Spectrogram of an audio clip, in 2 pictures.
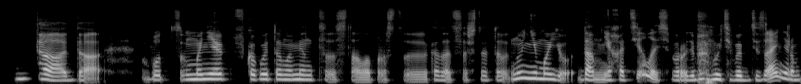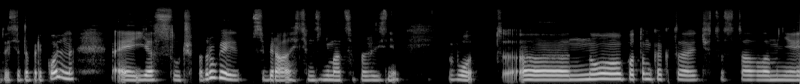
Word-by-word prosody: Да, 240 -7 +2
да. 195 +2 -1 0.4
Вот 215 -3 -5
мне 235 +2 +4
в - - -17
какой-то 235 0 +1
момент 220 -1 0
стало 110 0 -4
просто, 115 +2 -9
э, - - -7
казаться, 205 - -4
что 200 - -8
это, 195 -1 -6
ну, 265 +4 +2
не 280 -1 +4
моё. 255 - +1
Да, 225 -4 +3
мне 205 -1 -1
хотелось 205 -2 -1
вроде 200 0 0
бы 235 +5 0
быть 230 -2 +2
веб-дизайнером, 205 +2 +1
то - - -6
есть 205 - -10
это 190 -2 -4
прикольно. 260 - +1 0.3
Э, 310 -12 +2
я 205 +1 +2
с 205 0 -8
лучшей 205 -2 -7
подругой 245 -6 +2
собиралась 200 -1 -1
этим 210 -2 -8
заниматься 205 0 -4
по 200 -2 -5
жизни, 200 +2 -6 0.5
вот. 215 -3 -1 0.2
Э, 210 -1 +5
но 240 +4 +4
потом 235 +1 -3
как-то 220 -2 -3
чё-то 225 - -16
стало 210 -1 -1
мне 205 0 -1
210 Hz, 170 wpm, -23 LUFS, 200-235 Hz, 0.5 s, Э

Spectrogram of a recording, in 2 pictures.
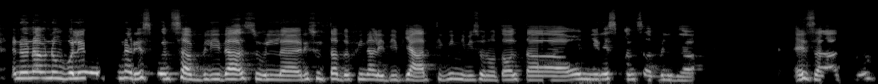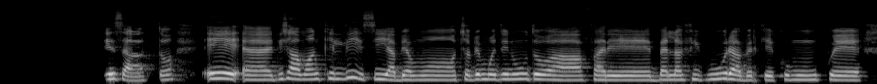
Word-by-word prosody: no 285 +2 +5
non 290 -1 +3
volevo 275 +2 +6
alcuna 295 +1 -2
responsabilità 245 -3 +3
sul 225 -4 -2 0.2
risultato 245 -2 -1
finale 225 -2 0
dei 210 +2 -6
piatti, 220 +1 -1
quindi 245 0 -1
mi 210 0 -5
sono 205 -2 -3
tolta 210 0 -2 0.3
ogni 235 +1 +1
responsabilità. 215 -6 -4 1.0
E - - -1
esatto. 225 -6 0 1.6
Esatto. 210 -2 -2 0.2
E, 265 -1 +5
ehm, 215 -1 -2
diciamo, 245 -1 -1
anche 250 +3 -3
lì, 265 +1 -1
sì, 240 -1 0
abbiamo 205 0 -3
ci 210 +2 -7
abbiamo 235 +1 +1
tenuto 240 0 +2
a 200 -1 -1
fare 200 -1 -1
bella 215 +1 -1
figura 235 +2 0
perché 195 0 -3
comunque, 210 -1 -3
230 Hz, 120 wpm, -24 LUFS, 210-245 Hz, 1.6 s, volevo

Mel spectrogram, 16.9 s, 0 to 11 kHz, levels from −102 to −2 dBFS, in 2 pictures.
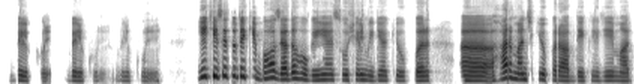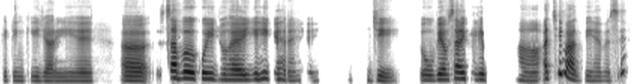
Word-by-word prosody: बिल्कुल, 165 -4 -8 0.3
बिल्कुल, 160 -1 -9 0.2
बिल्कुल। 160 -1 -18 0.5
ये 315 +2 +6
चीज़ें 335 +1 +4
तो 340 - -1
देखिए 315 -5 +1
बहुत 260 +4 +3
ज़्यादा 215 +2 +4
हो 205 - 0
गई 185 +1 -2
है 200 0 0
सोशल 195 0 -5
मीडिया 180 0 -6
के 175 +1 -15
ऊपर 165 +1 -2 0.4
अ, 170 -2 +5
हर 255 +4 +6
मंच 215 -2 0
के 215 - -7
ऊपर 190 -3 -4
आप 165 -2 +1
देख 160 +1 -8
लीजिए 170 +1 -7
मार्केटिंग 160 0 -8
की 165 0 -11
जा 155 -1 -4
रही 155 +1 -9
है 155 0 -4 0.4
अ, 170 -1 +3 0.3
सब 265 -3 +7 0.2
कोई 230 -1 +3
जो 200 0 -6
है 195 0 +3
यही 215 +4 -2
कह 210 -1 -3
रहे 170 -2 -11 0.2
हैं। 155 +1 -19 0.7
जी, 150 -3 -5 0.3
तो 190 0 -4
व्यवसाय 210 +4 +4
के 225 -3 -17
लिए 210 0 +1 0.5
हाँ, 160 -2 -6
अच्छी 255 - +2
बात 205 -5 +5
भी 170 -1 -11
है 165 0 -11
वैसे। 165 - -9
180 Hz, 175 wpm, -22 LUFS, 165-215 Hz, 0.7 s, सब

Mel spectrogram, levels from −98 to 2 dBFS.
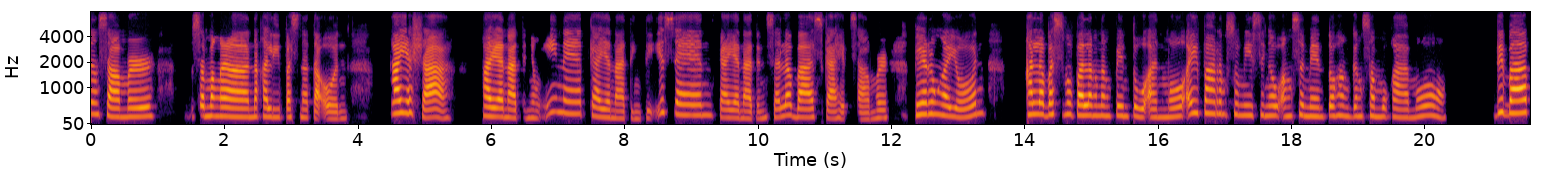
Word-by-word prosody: ng 300 -1 -3
summer 230 0 +2 0.6
sa 235 +3 -1
mga 240 -2 +5
nakalipas 220 -1 -3
na 210 -1 -7
taon, 180 -2 -2 0.7
kaya 325 +1 +6
siya. 210 -6 +4 0.5
Kaya 235 -2 +5
natin 205 -2 0
'yong 190 - -15
init, 315 0 -4
kaya 225 -5 -1
nating 185 -2 -6
tiisin, 275 - -3
kaya 205 -3 -2
natin 185 -1 -4
sa 215 +1 -6
labas, 220 -4 +1
kahit 180 -3 -4
summer. 180 +4 -6 0.4
Pero 300 +2 +2
ngayon, 245 +3 -1 0.7
kalabas 290 0 +3
mo 295 - -1
palang 265 -1 +6
ng 255 -1 -5
pintuan 240 -4 -2
mo 225 +3 -2
ay 325 +1 0
parang 315 -2 +1
sumisingaw 265 -2 -5
ang 245 +1 -7
semento 245 -2 -3
hanggang 245 -2 -5
sa 250 0 -2
mukha 225 -2 -4
mo. 240 -1 -3 0.7
'Di 350 +1 +1
ba, 325 +2 +8
240 Hz, 115 wpm, -24 LUFS, 215-275 Hz, 0.7 s, ba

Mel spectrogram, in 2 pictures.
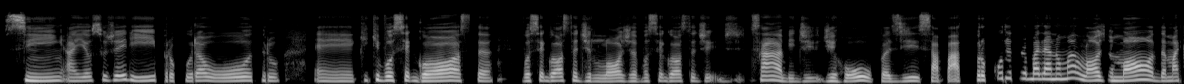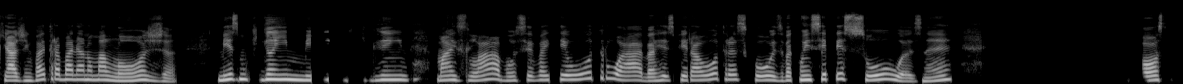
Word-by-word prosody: Sim, 175 -1 +2
aí 165 0 -3
eu 175 - -1
sugeri, 190 -2 0
procura 170 +1 -3
outro. 170 +2 -1 0.3
Eh, 150 -1 -5
que 190 - -10
que 215 - +1
você 190 0 +2
gosta? 165 0 +3 0.3
Você 160 +2 -2
gosta 175 +2 0
de 165 -1 -3
loja? 145 +1 -1
Você 155 +3 -6
gosta 155 0 -2
de 150 +1 -8
de, 135 - -16
sabe, 190 -8 +1
de 145 +2 -8
de 155 - -3
roupas? 150 -2 +1
De 160 +3 -1
sapato? - - 0
Procura 275 +8 -1
trabalhar 250 -2 +3
numa 250 +4 +2
loja 190 -5 +3
moda, 180 +1 +5
maquiagem, 180 0 0
vai 205 +5 -1
trabalhar 230 -2 0
numa 210 -1 +2
loja. 175 -4 0 0.4
Mesmo 235 +4 +3
que 210 - -13
ganhe 230 0 +6
menos, 205 -3 +4 0.5
que 185 - -24
ganhe 210 +3 +1 0.3
mas, 200 -1 -1
lá 200 +6 0
você 185 0 -6
vai 205 +1 -3
ter 220 -1 0
outro 270 +4 -2
ar, 195 -2 0
vai 170 -1 -1
respirar 195 +1 -2
outras 230 0 -2
coisas, 195 -3 -1
vai 190 +1 -1
conhecer 215 +3 +1
pessoas, 210 - 0
né. 180 +9 -2 1.9
Posta. 200 +3 +1
185 Hz, 145 wpm, -23 LUFS, 165-210 Hz, 1.9 s, ganhe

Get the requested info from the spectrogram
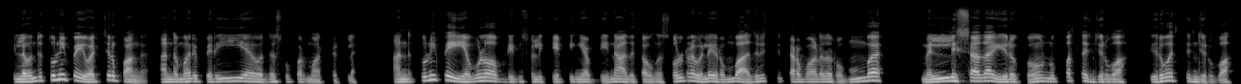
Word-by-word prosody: இல்ல 125 - +5
வந்து 165 +5 +1
துணிப்பை 210 -5 +3
வைச்சிருப்பாங்க. 115 - 0 0.2
அந்த 120 0 +1
மாதிரி 135 0 +1
பெரிய 145 +3 +1
வந்து 120 +2 -2
சூப்பர் 120 -3 -7
மார்க்கெட்‌ல 100 0 -9 0.4
அந்த 115 0 +1
துணிப்பை 205 0 +3 0.2
எவ்வளவு 160 +6 +3
அப்டீன்னு 120 -1 -7
சொல்லி 115 -1 -3
கேட்டீர்கள் 110 +1 -2
அப்டீன்னா, 100 +5 -3
அதற்கு 110 -1 -4
அவங்க 105 0 -4
சொல்லுற 160 +5 0
விலை 135 +4 +2
ரொம்ப 135 +5 +1
அதிர்ச்சி 135 +4 -5
தரமானது. 120 0 -1
ரொம்ப 135 - 0 0.6
மெல்லிசா 155 +5 +4
தான் 155 -5 +5
இருக்கும். 115 +2 0
ரூ.35 125 -6 -2 0.3
ரூ.25 120 - -1
125 Hz, 145 wpm, -25 LUFS, 115-150 Hz, 0.6 s, இல்ல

